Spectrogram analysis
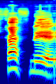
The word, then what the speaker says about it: Fafnir: Jr that's your new name brilliant uh fafnir is correct correctly pronounced thank you libel I appreciate it I'm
